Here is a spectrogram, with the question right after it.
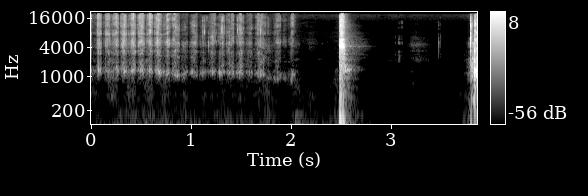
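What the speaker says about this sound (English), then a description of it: "be sure to use Zestful brand tooth powder with your hog's hair toothbrush" A hog's hair toothbrush scrubs teeth with coarse tooth powder in two brief, loud bristly bursts separated by silence, after an earlier stretch of tonal sound.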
